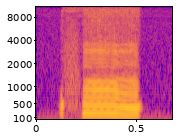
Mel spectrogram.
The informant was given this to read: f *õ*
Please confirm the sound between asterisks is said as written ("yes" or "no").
yes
